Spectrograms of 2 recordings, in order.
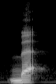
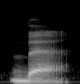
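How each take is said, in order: First: The syllable ends with a sharp, pressed catch. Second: The syllable trails off openly without a catch. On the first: The speaker calls it right. "ba dengan tekanan" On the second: The speaker calls it wrong. "tidak boleh ba"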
